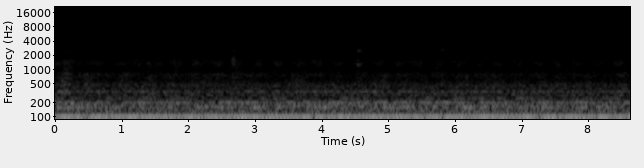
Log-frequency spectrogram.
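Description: A steady low hum fills the background, with a few faint, soft chewing and mouth sounds from someone eating a biscuit.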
